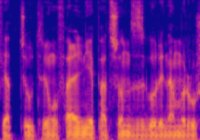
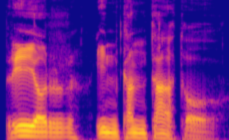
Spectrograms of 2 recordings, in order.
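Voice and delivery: loud, slow booming incantation; thundering spell; 6 semitones higher, 9 dB louder, much slower than usual. A narrator's reading. Diggory casts a spell on Harry's wand, booming. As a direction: boom the spell out like a command. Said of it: "zagrzmiał pan Diggory".

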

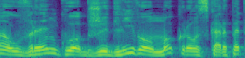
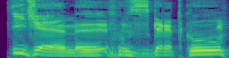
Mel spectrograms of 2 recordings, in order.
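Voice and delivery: cold command; slower than usual. Acted. Malfoy orders his elf.

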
